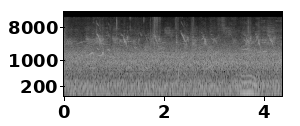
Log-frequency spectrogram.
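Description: Small birds chirping in many short, quick notes over steady outdoor background noise.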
